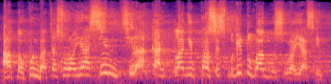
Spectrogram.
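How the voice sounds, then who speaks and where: A middle-aged man delivers an animated sermon, his fairly high voice leaping upward whenever he stresses a point, breaking into laughter between stories. The sound carries a long hall reverb, with soft music faintly underneath. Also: fairly quick. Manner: animated, jumps high in pitch for emphasis, laughs often. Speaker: preacher.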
